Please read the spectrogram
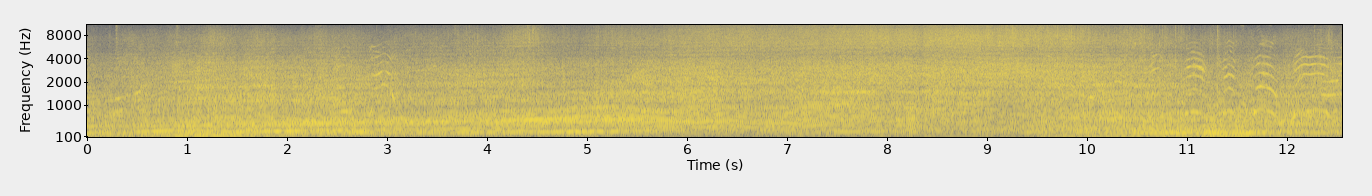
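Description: A pack of street stock race cars running laps together, their engine note rising and falling steadily as they go around the track.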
